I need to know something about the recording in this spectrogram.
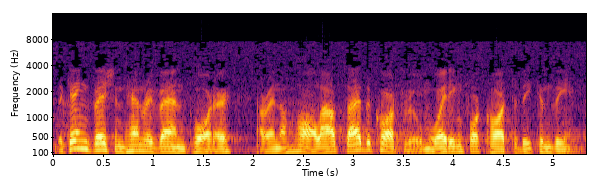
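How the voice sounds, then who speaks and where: A man's voice: fairly low pitch, big pitch swings, a little fast. A man announcing on a 1940s radio show, reading narration and advertising copy in a polished, emphatic manner. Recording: tinny old 1940s radio recording.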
